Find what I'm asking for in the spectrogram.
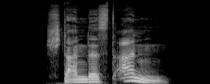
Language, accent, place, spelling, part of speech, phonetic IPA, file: German, Germany, Berlin, standest an, verb, [ˌʃtandəst ˈan], De-standest an.ogg
- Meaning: second-person singular preterite of anstehen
